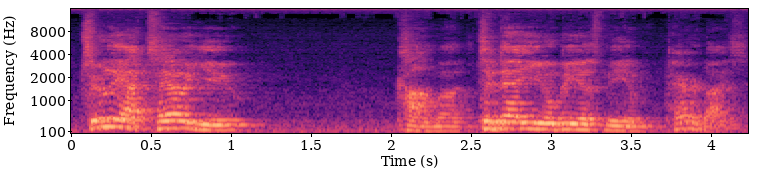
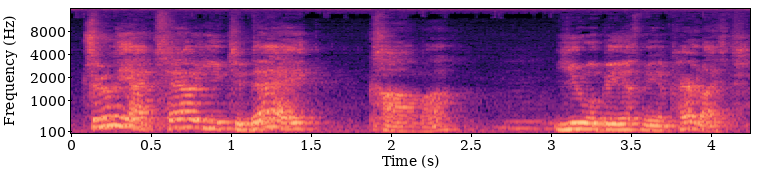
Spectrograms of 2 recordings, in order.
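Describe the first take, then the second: First: The break comes before the word today. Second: The break comes after the word today.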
